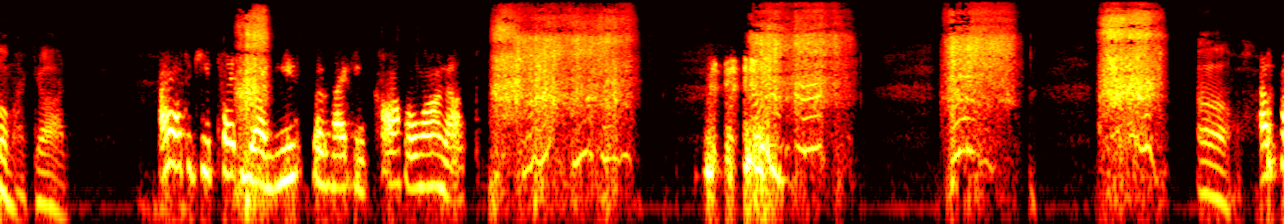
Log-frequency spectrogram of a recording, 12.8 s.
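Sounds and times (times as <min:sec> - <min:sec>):
speech: 0:00.0 - 0:00.8, 0:01.6 - 0:04.7, 0:12.6 - 0:12.8
person blowing nose: 0:02.4 - 0:02.7, 0:04.9 - 0:06.5, 0:07.4 - 0:08.6, 0:09.4 - 0:10.3, 0:11.0 - 0:11.8.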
